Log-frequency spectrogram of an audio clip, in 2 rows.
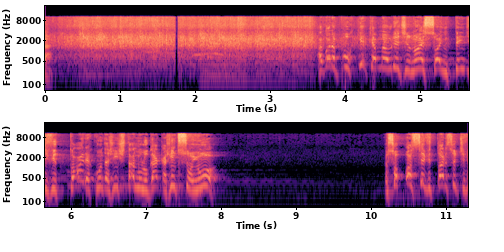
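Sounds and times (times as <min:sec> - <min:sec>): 
audience applauding loudly: 0:00.0 - 0:05.0
speech: 0:03.7 - 0:08.1, 0:10.2 - 0:11.2.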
